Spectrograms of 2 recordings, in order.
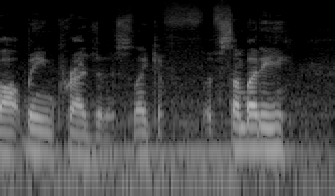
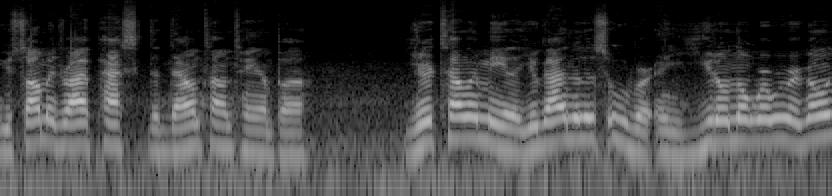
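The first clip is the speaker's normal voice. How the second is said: normal talking voice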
